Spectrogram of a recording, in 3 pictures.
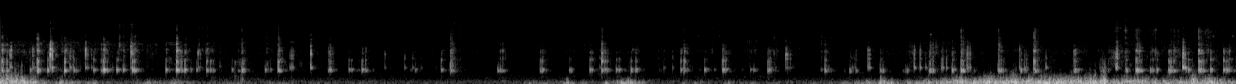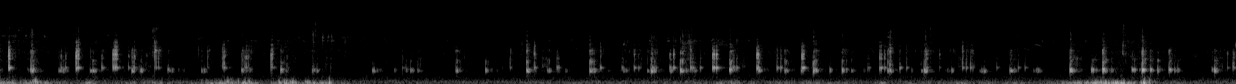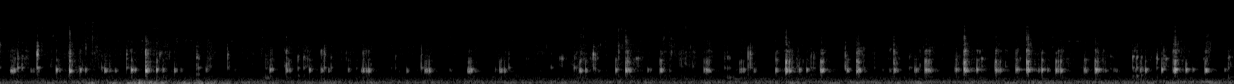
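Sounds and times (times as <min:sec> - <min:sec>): buffalo tearing and chewing grass: 0:00.0 - 0:37.0.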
